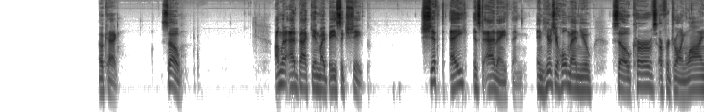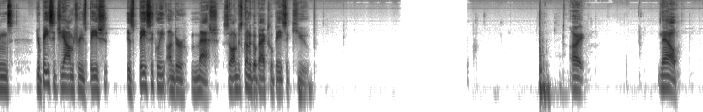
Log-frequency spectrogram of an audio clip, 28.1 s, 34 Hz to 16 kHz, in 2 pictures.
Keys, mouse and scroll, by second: 4.6 click, 7.6 shift+a.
